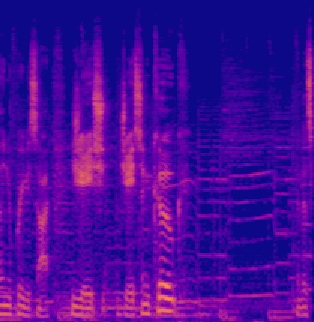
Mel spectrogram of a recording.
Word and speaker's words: Koch: Jason Koch. And that's how you say the Koch brothers, right? Coach. It's not Coach, it's Koch.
